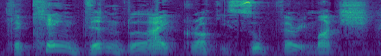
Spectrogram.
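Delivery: ordinary delivery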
